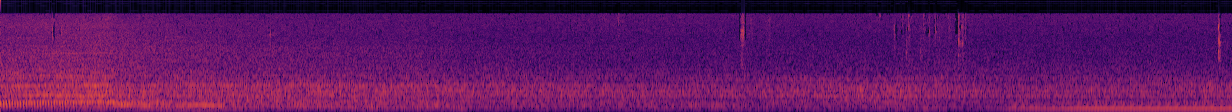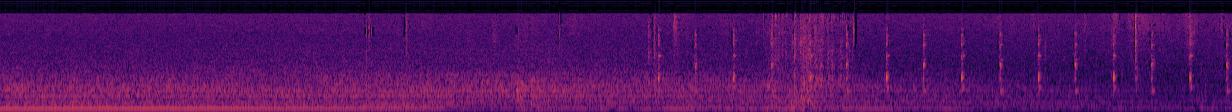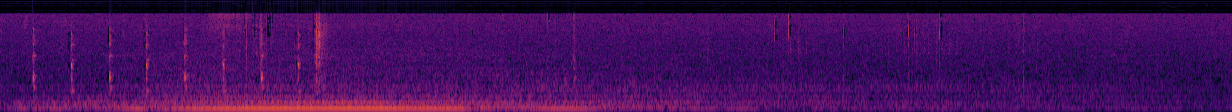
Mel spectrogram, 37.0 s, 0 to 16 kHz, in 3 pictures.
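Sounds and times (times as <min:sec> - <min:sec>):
deep truck exhaust drone: 0:00.0 - 0:36.9
turn signal ticking: 0:18.8 - 0:28.0.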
